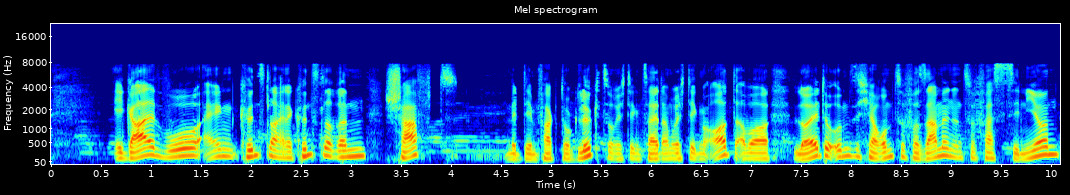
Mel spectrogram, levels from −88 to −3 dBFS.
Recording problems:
high frequencies cut off; noticeable; nothing above 8 kHz
voice in the background; faint; throughout; 30 dB below the speech

